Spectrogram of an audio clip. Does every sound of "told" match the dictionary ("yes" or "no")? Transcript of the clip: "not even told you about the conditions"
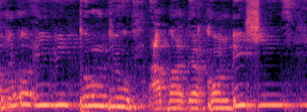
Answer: yes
